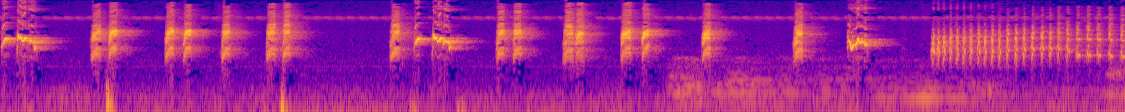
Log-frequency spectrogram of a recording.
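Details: Sooty-headed bulbul lure call for catching bulbuls: spaced sharp chirps and warbled slurs at steady intervals, then a fast buzzy rattling series; a faint constant high tone runs throughout.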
